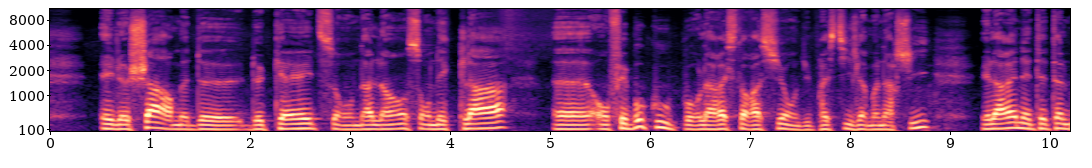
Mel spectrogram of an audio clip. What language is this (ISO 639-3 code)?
fra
